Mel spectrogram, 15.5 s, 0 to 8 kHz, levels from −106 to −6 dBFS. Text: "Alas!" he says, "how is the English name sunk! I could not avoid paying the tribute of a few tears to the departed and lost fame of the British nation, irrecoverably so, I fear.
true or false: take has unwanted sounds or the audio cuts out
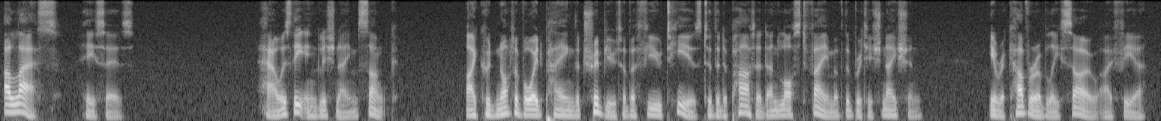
false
